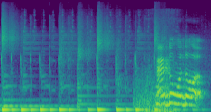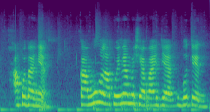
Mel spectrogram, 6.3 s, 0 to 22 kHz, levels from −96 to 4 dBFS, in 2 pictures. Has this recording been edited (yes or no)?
yes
